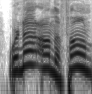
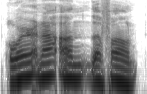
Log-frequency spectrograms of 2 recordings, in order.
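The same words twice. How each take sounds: First: It is said with incredulous disbelief. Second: It is said flatly, deadpan.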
